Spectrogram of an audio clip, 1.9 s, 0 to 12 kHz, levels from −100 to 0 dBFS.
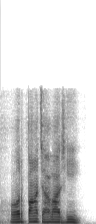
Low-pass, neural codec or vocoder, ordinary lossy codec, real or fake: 7.2 kHz; codec, 16 kHz, about 1 kbps, DyCAST, with the encoder's durations; MP3, 48 kbps; fake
